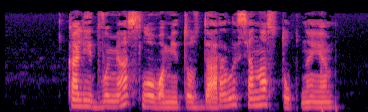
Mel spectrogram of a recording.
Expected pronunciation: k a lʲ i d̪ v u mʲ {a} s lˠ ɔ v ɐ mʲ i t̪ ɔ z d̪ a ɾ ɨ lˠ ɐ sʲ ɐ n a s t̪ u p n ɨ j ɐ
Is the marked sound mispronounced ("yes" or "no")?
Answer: no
